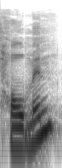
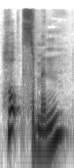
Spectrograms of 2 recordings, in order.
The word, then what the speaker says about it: Holtzman: fighter Scott sauce and Scott hot sauce Holman and let me say it right it's got hot sauce Holtzman and you can do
